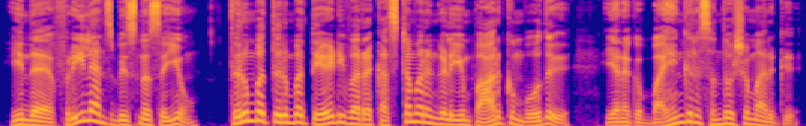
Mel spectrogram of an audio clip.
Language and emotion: Tamil, happy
